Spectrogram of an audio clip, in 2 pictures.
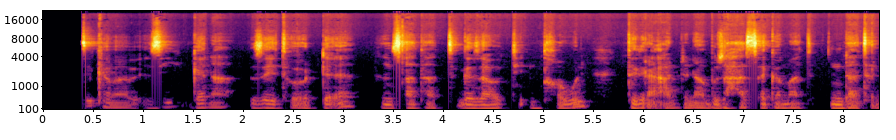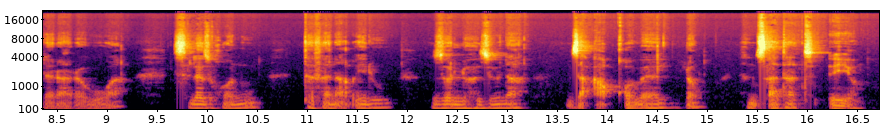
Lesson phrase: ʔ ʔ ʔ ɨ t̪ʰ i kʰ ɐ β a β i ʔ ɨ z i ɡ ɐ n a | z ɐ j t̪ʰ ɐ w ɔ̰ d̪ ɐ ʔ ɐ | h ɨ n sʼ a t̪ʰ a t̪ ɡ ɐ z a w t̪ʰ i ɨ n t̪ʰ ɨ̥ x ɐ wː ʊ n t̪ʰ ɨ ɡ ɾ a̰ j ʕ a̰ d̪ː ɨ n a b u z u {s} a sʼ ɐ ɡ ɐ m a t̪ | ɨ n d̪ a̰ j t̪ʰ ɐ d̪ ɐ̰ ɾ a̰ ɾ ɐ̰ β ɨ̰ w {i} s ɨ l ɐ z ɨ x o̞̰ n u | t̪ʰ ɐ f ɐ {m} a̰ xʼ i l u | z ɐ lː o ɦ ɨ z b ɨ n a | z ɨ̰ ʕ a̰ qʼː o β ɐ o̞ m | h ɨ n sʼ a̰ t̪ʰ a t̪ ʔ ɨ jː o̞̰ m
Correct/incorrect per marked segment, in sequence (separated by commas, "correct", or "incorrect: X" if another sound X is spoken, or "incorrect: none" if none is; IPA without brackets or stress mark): incorrect: ħ, incorrect: a, incorrect: n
